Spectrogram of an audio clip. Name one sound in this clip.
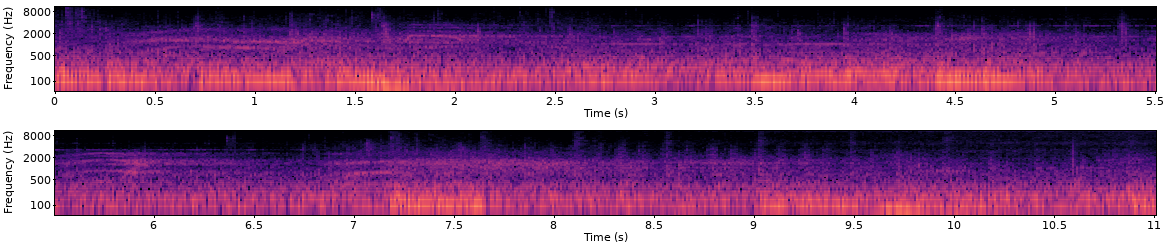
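Footsteps patter quickly on a wet hard floor.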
